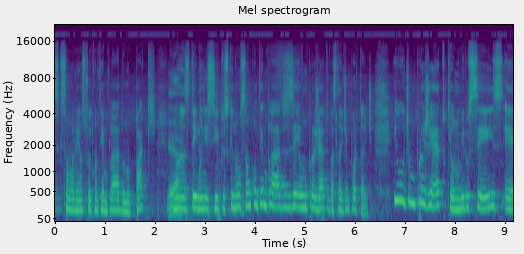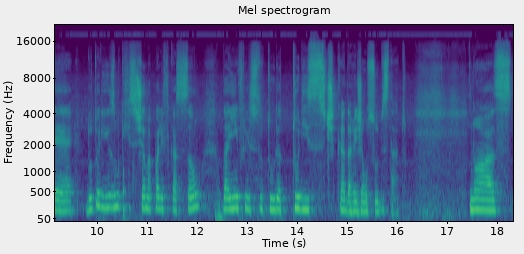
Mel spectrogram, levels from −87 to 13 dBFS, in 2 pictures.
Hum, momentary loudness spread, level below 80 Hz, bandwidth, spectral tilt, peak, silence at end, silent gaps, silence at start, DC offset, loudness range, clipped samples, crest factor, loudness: none; 14 LU; -56 dBFS; 19 kHz; -4.5 dB/octave; -8 dBFS; 0 s; none; 0 s; under 0.1%; 2 LU; under 0.1%; 18 dB; -26 LUFS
